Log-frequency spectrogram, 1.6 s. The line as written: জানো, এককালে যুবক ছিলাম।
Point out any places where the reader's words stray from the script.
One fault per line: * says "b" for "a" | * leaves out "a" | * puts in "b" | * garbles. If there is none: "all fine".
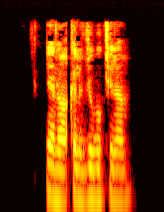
all fine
